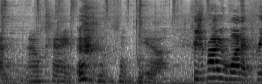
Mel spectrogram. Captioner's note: laughing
